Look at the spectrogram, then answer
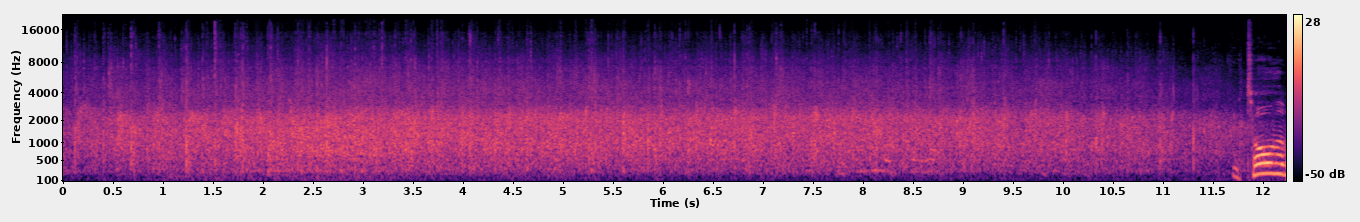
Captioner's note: applause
